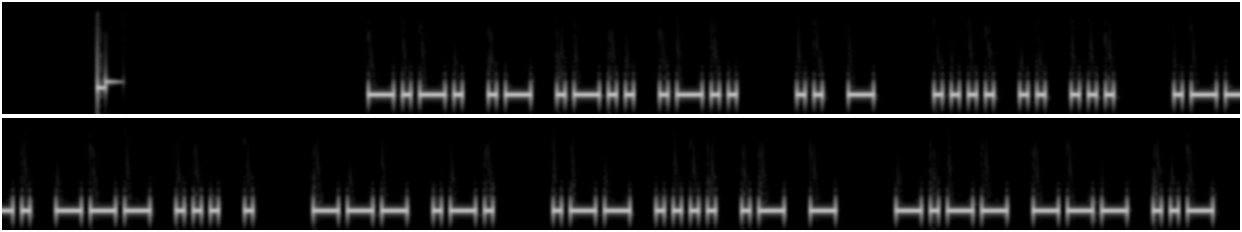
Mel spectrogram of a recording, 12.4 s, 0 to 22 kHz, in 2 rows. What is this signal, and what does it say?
Morse code, heard as a keyed tone, about 28 wpm, 700 Hz. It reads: CALL IT HIS POSE OR WHAT YOU
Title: Sentences from Top 1000 Words - Review Part 2 - 28wpm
